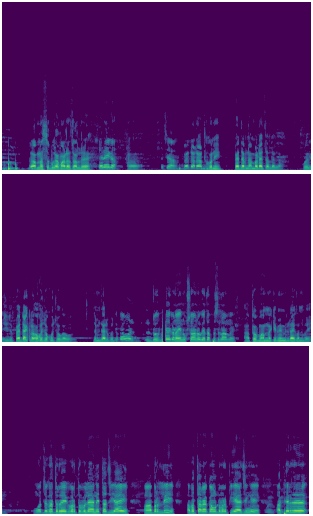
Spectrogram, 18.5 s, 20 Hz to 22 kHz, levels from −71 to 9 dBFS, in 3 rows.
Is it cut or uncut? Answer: uncut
